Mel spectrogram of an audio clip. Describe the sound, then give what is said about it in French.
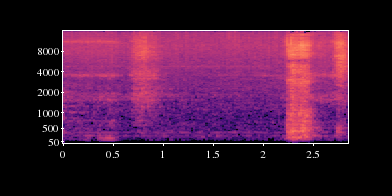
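A sleeping pet snores softly, with a faint snuffle early on and a louder, raspy snort near the end, with no talking. “Désolée, le, bruit, c'est les nonnes qui ronflent.”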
